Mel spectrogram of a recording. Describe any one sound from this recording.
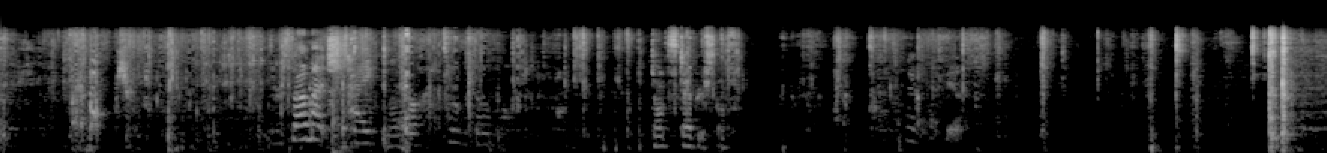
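Cardboard rustles and scrapes as a box is opened.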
